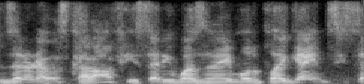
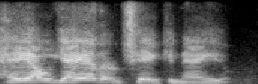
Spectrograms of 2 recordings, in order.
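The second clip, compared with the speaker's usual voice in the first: put-on country accent; 2 semitones higher than usual. The host announces the ending and says he has to do it: country accent. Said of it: "Got I got to do my country accent".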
